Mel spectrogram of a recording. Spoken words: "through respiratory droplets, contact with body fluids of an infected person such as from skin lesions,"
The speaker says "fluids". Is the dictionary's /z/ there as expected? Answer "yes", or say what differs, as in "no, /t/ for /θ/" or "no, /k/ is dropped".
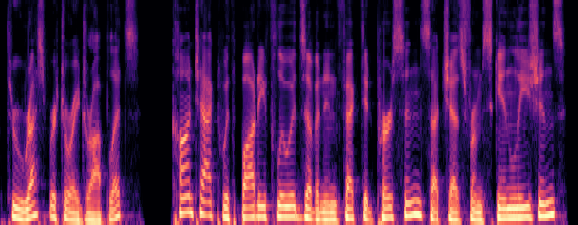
yes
